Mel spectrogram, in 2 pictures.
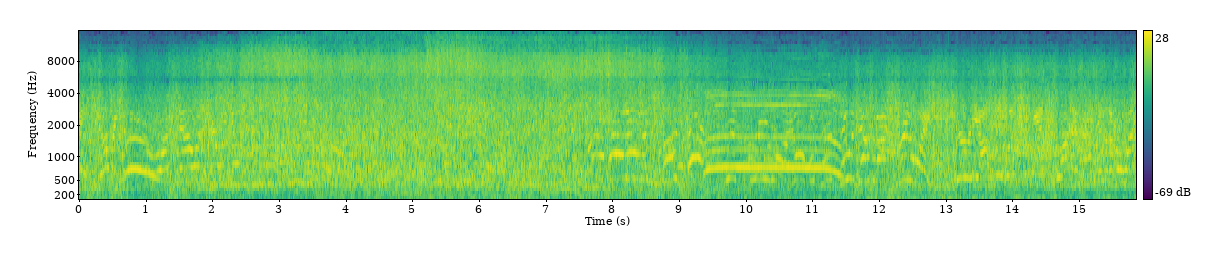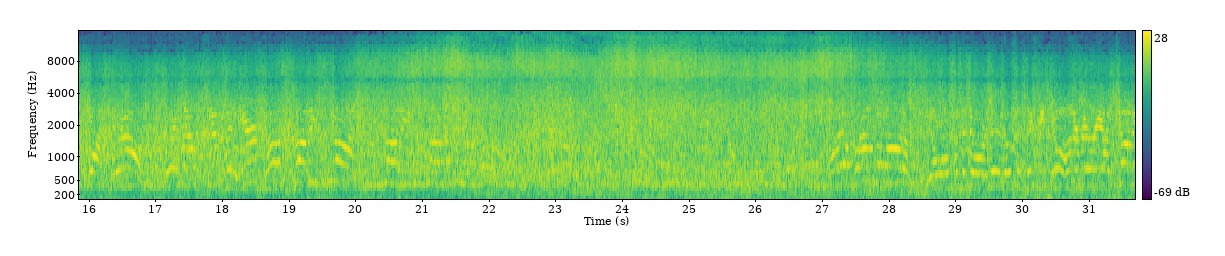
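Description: A field of dirt-track Modified race cars running hard around the oval, their V8 engines rising and falling in pitch as cars pass and go through the turns, loud and continuous. About ten seconds in, one steady high note stands out above the pack for a couple of seconds before falling away.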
